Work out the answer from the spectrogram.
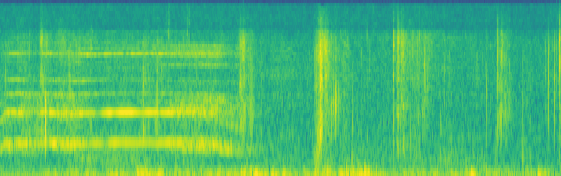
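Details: Farm rooster giving a strong crow lasting almost two seconds that ends in a falling tail, followed by footsteps and scuffing noises.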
